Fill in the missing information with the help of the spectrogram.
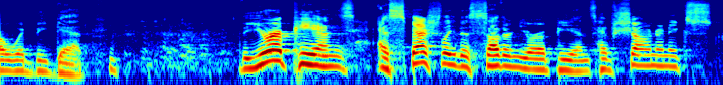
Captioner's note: laugh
